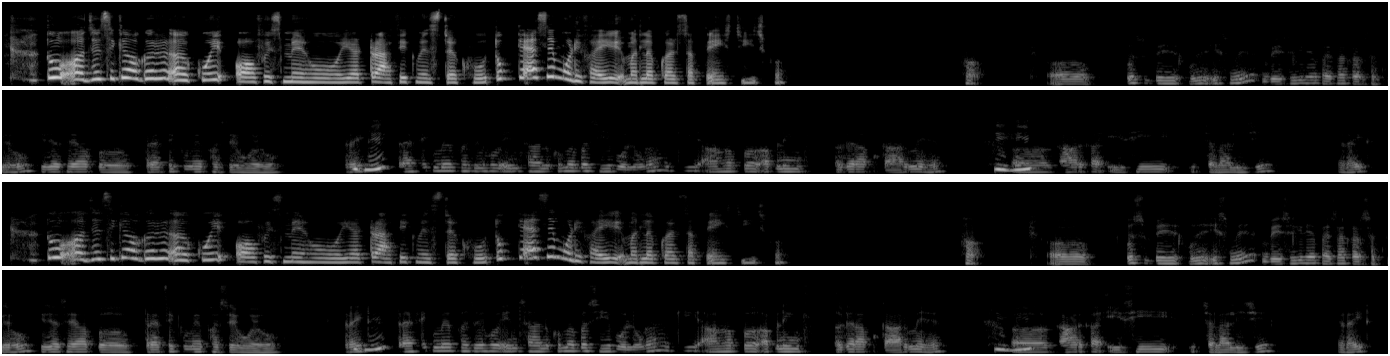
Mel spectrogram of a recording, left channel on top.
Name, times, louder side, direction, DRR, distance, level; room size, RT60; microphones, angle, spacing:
voice 1, 0.1-7.8 17.5-17.7 23.8-24.2, left 6 dB, 70° left, 0.3 m, -26 dB
voice 2, 10.3-10.9 11.2-16.6 17.3-17.5 17.8-21.9 22.2-23.3 23.7-25.5 25.9-26.6 27.2-27.5, right 3 dB, 65° right, 0.5 m, -41 dB
3.7 x 3.3 x 2.7 m
head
